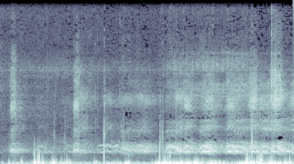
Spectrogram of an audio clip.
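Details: Murder of crows roosting in the snow in Denver: many harsh, overlapping caws from a large flock over a constant low rumbling city noise.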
